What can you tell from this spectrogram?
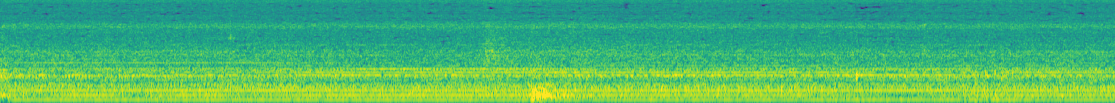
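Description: Faint, steady electrical mains hum with a low buzz over light hiss, and a brief soft bump about halfway through.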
